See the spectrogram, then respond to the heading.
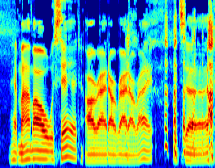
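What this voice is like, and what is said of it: Forrest Gump-style Southern drawl impression. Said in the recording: “that is Forrest Gump's accent. It's like Matthew McConaughey got hit in the head with a bat or something”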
